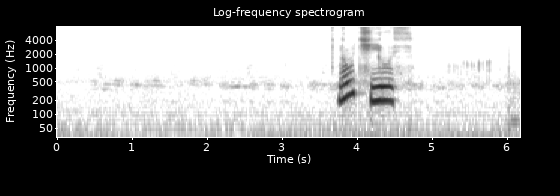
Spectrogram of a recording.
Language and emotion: Russian, neutral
